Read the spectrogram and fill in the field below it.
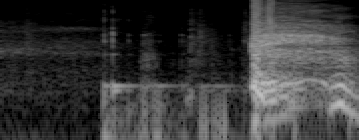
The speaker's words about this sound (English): But, sorry, I coughed. It's all that smoking.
